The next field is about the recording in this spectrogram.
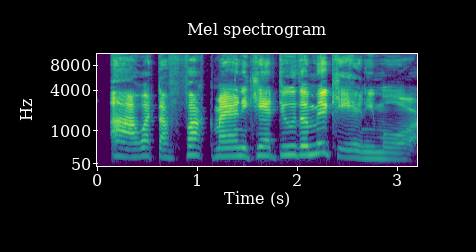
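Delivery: very loud, annoyed, griping creature voice. Voicing the madcaps on the wall complaining down at the players: madcaps complaining in character. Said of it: "They look down and go".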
